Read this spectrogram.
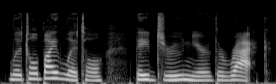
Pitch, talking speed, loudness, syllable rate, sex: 215 Hz, 175 wpm, -18 LUFS, 4.4 syllables/s, female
